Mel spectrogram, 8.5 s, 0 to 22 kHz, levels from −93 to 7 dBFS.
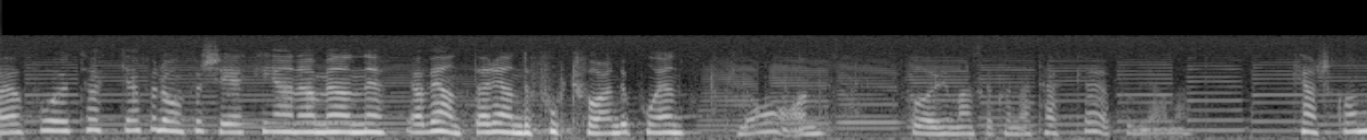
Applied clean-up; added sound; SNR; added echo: none; Wind instrument, woodwind instrument; 20 dB; none.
